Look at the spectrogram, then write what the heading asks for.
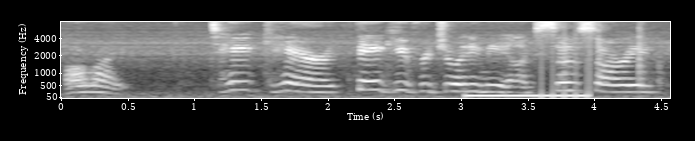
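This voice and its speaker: Woman, live stream host, hoarse and fading voice, slow and chatty delivery, faint room noise behind. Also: high voice, warm tone, low-quality recording. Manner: chatty, apologetic, frequent coughs and throat clearing. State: hoarse, losing her voice. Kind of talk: casual product demo live stream. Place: indoor workplace studio.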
